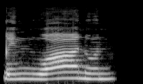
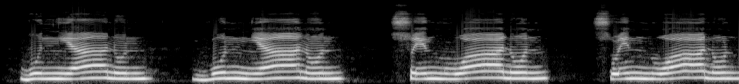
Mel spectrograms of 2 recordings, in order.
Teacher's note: ہم اس کو یہ نہیں کہیں گے کہ یہاں پہ ادغام ہے یا ہم یہاں پہ غنہ نہیں کریں گے، یہ کیا ہے؟ یہ اظہار مطلق ہو رہا ہے، ہم نون کو یہاں پہ ظاہر کر کے پڑھیں گے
